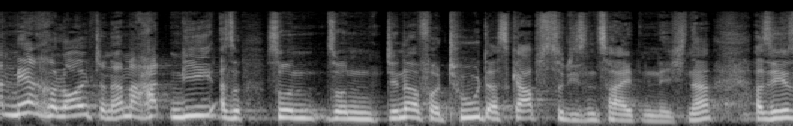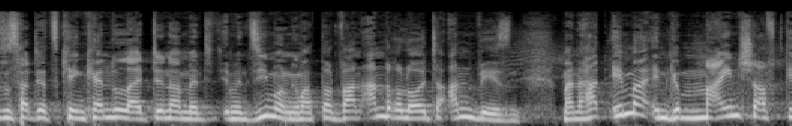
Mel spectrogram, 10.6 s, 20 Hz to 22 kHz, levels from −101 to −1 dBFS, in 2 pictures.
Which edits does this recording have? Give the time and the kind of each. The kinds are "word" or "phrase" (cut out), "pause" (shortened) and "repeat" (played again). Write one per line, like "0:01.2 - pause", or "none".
none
